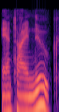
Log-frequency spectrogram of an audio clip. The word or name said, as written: antinuke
